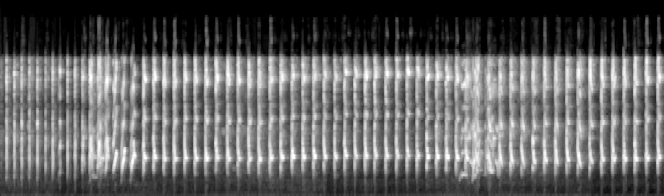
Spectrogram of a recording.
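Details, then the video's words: Dobelan of a male lovebird, Galendo line, Ciamis: a dense stream of piercing rapid chirps that swells louder and brighter twice, with short harsher squeals mixed into the steady ticking rhythm. "SUARA ASLI DOBELAN LOVEBIRD JANTAN"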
